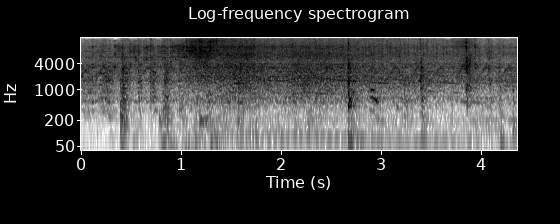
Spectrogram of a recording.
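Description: Van engine running under a steady rushing noise, with a few sharp thumps on the van's ribbed metal cargo floor as a body is bundled in, one near the start and a louder one partway through.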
